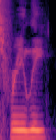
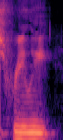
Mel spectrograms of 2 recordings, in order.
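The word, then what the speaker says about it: Frehley: Uh I used to just call him Freely, but this last week I've been I my whole life I've called him freely. And then everyone started pronouncing him upon his passing as Freley.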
